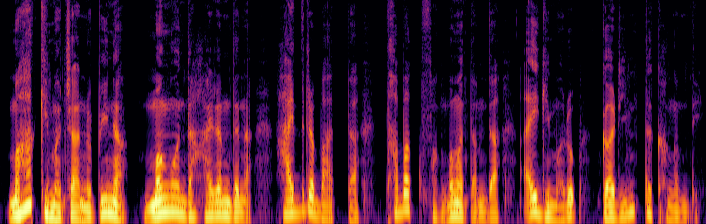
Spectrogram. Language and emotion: Manipuri, surprised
